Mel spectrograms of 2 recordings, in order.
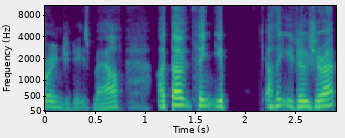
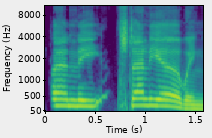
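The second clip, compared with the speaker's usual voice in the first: suddenly much louder, cutting in; loud interruption; 4 semitones higher, 11 dB louder than usual. Real, not acted. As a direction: blurt the name out over the others. Jumps in to name the man.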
